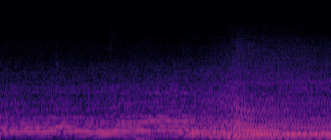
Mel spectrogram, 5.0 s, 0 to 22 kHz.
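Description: The 51 Mercedes-AMG race car at the Nürburgring 24 Hours runs hard on its tyres, a steady, moderately distant engine drone with a tonal whine that shifts pitch as it rises and falls, with no voices.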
